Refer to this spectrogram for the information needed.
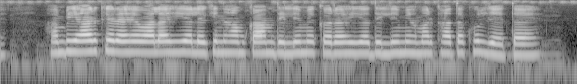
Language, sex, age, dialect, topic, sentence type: Magahi, female, 51-55, Central/Standard, banking, question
